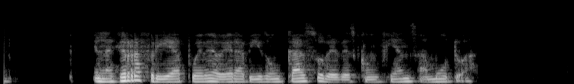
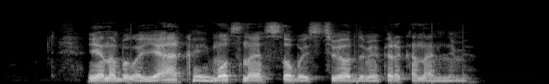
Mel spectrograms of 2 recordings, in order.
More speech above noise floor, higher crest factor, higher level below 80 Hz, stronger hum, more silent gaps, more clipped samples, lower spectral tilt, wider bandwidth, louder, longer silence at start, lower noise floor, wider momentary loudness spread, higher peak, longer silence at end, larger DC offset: first, over 71 dB vs 53 dB; about the same, 20 dB vs 18 dB; second, -66 dBFS vs -52 dBFS; neither; neither; neither; first, -10.5 dB/octave vs -5.5 dB/octave; second, 5.8 kHz vs 7.8 kHz; about the same, -20 LUFS vs -19 LUFS; second, 0.05 s vs 0.65 s; first, under -90 dBFS vs -72 dBFS; about the same, 11 LU vs 9 LU; about the same, -2 dBFS vs -2 dBFS; first, 1 s vs 0.8 s; neither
